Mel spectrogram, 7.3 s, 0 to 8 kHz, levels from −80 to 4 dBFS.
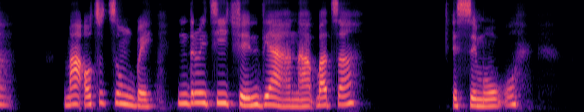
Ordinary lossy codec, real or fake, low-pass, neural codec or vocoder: none; fake; none; codec, 16 kHz, about 1 kbps, DyCAST, with the encoder's durations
